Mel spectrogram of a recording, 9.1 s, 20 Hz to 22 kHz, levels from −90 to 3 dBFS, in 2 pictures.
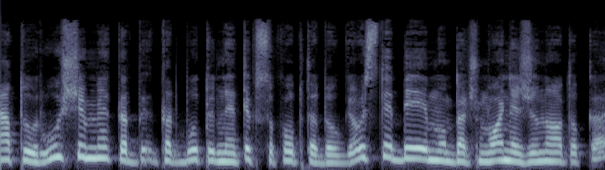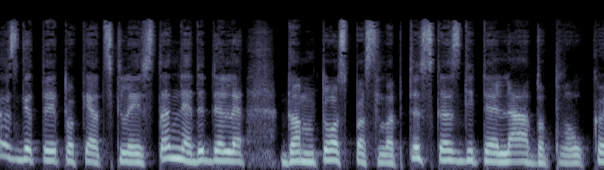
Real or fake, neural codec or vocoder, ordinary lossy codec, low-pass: fake; codec, 32 kHz, 1.9 kbps, SNAC; MP3, 64 kbps; 14.4 kHz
